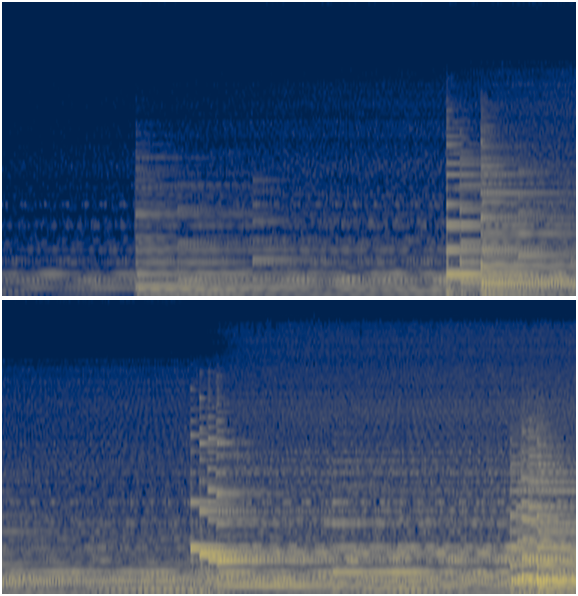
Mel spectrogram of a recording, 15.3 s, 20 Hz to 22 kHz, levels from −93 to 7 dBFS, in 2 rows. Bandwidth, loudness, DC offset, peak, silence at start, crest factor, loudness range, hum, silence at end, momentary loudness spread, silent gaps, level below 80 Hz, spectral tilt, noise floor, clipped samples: 14.5 kHz; -30 LUFS; under 0.1%; -8 dBFS; 0.55 s; 22 dB; 15 LU; none; 0 s; 23 LU; none; -50 dBFS; -8 dB/octave; -57 dBFS; under 0.1%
